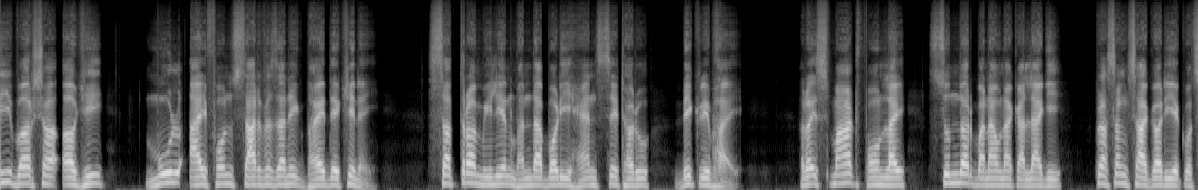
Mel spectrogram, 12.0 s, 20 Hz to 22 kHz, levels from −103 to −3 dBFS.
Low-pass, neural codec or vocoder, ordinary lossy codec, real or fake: none; autoencoder, 48 kHz, 32 numbers a frame, DAC-VAE, trained on Japanese speech; none; fake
